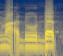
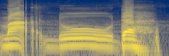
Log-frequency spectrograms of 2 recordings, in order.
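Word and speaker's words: معدودة: Apabila ada ta marbutah ter letak di akhir bacaan kita, maka ia diganti dengan huruf ha. Awalnya ma'dudat. Maaf kalau di mad dibaca bukan ma'dudat lagi tapi ma'dudah ya.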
